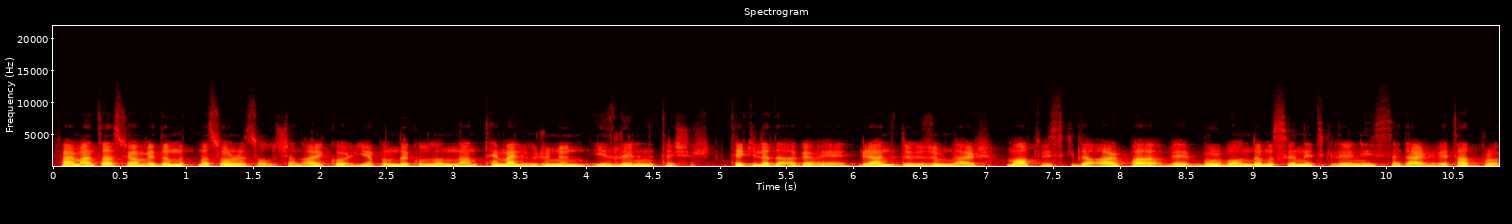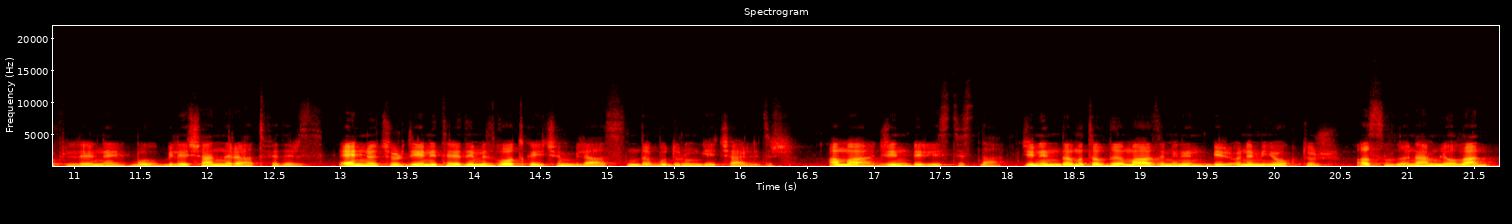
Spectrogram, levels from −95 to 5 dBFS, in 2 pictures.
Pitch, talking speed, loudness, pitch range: 130 Hz, 150 wpm, -27 LUFS, 120-150 Hz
